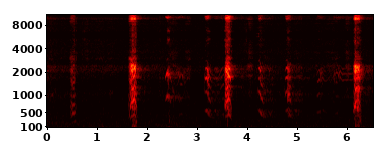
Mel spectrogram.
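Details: Nine-month-old Doberman puppy named River during protection work training, heard from the helper's side of the sleeve with a GoPro Hero2 headstrap camera; sharp barks and yelps come in irregular bursts, about five across the stretch, with quieter whines between.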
